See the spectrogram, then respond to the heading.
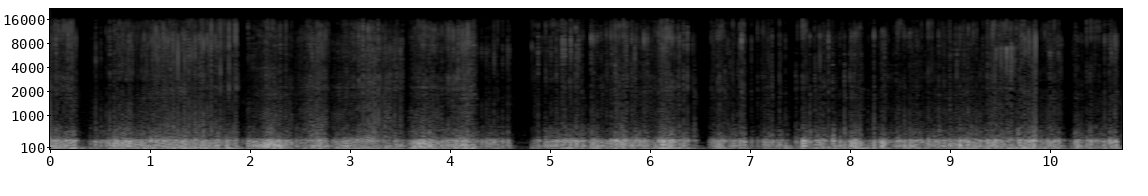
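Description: A rounded, hollow metal mesh microphone grille is scratched quickly with long nails by both hands. The result is a dense, continuous scratching rasp, heavy in low rumble with only a faint bright edge, broken by a few brief pauses.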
